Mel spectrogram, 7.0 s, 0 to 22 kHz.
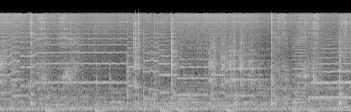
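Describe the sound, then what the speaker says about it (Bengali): Chopped garlic and ginger stirred and fried in a pan for a mutton coconut fry, with a continuous sizzle broken by regular spoon clanks and scrapes, over a steady tonal background. "1 চা চামচ রসুন কুচি, 2 চা চামচ দিয়ে নেড়ে খুব ভালো করে মিশিয়ে ভাজতে হবে।"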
